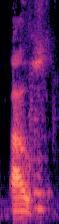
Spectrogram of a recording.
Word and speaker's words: Faus: Tell me the last name again, so I don't mess up the pronunciation. Faus. Faus.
